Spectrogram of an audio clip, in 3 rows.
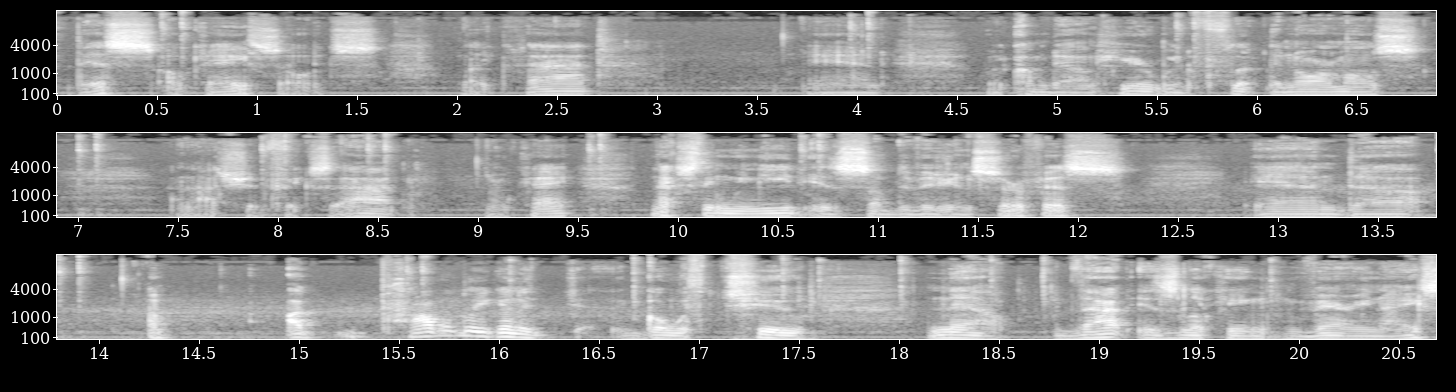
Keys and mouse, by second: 4.0 drag, 5.6 click, 7.0-8.7 drag, 10.6-13.9 drag, 16.0-16.7 middle drag, 17.2 shift+middle drag, 17.6-18.0 middle drag, 18.4 shift+middle drag, 19.8-20.6 middle drag.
